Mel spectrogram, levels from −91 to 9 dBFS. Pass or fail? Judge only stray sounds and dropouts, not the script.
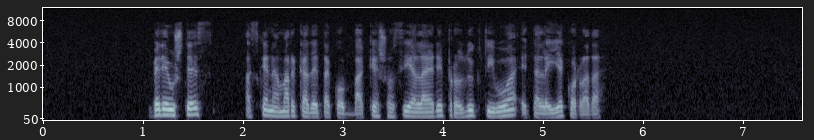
pass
